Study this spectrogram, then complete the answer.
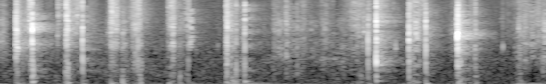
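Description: Oracle cards shuffled by hand at close range, rapid papery riffles and soft slaps coming in quick uneven bursts with no voice over them.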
